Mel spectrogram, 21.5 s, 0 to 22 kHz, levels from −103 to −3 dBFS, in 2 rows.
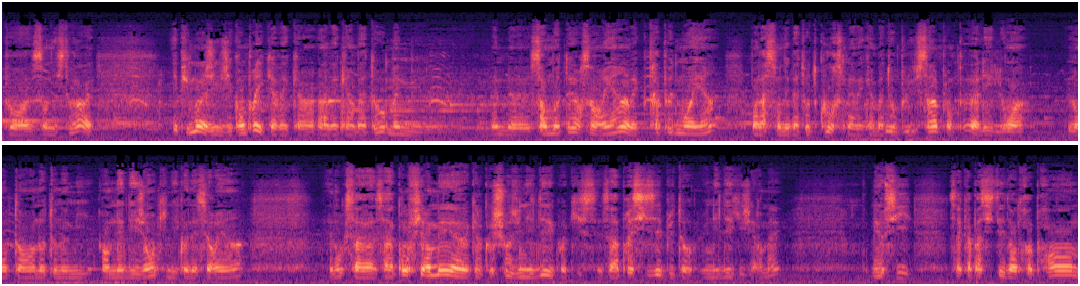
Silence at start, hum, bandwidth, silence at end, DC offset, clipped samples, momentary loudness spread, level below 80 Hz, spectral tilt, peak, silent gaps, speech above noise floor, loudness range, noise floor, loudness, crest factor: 0 s; none; 13 kHz; 0 s; under 0.1%; under 0.1%; 14 LU; -58 dBFS; -1.5 dB/octave; -10 dBFS; none; 21 dB; 5 LU; -49 dBFS; -28 LUFS; 20 dB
